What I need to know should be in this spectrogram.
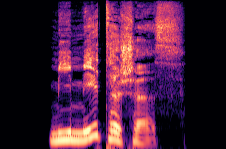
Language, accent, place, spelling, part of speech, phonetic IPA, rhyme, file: German, Germany, Berlin, mimetisches, adjective, [miˈmeːtɪʃəs], -eːtɪʃəs, De-mimetisches.ogg
- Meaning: strong/mixed nominative/accusative neuter singular of mimetisch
